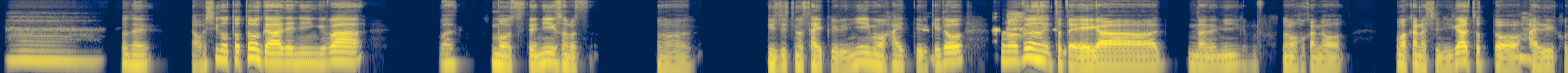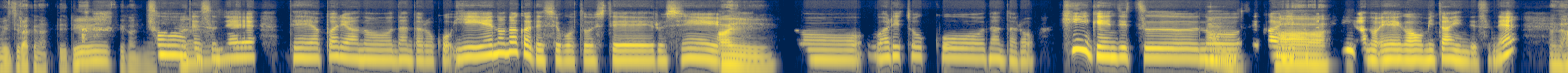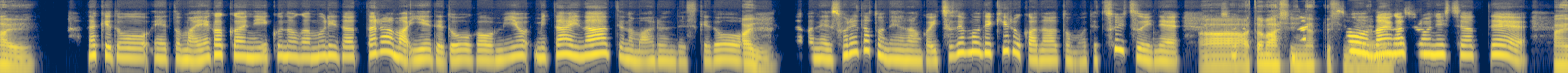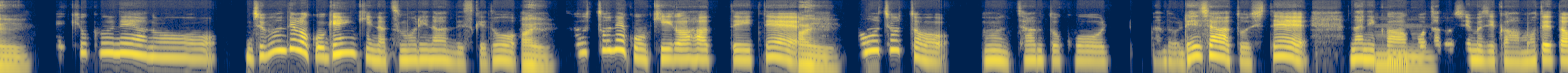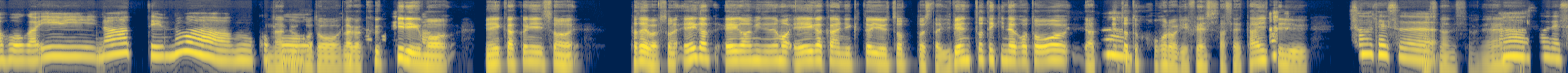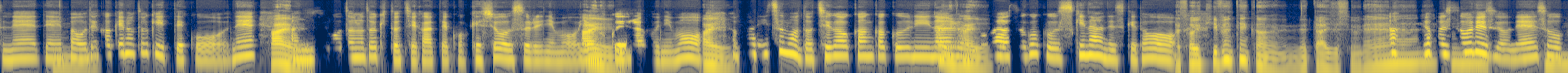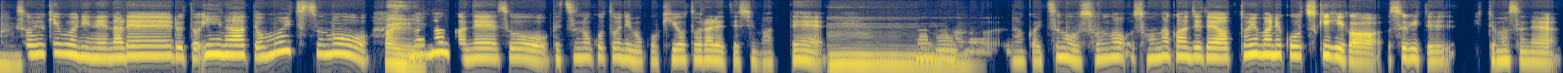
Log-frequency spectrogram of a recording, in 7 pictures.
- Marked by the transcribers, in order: other background noise
- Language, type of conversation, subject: Japanese, advice, 休日にやりたいことが多すぎて何を優先するか迷う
